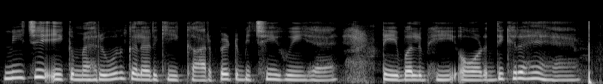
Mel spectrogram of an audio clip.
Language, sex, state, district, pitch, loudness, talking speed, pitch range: Hindi, female, Bihar, West Champaran, 215 Hz, -17 LUFS, 150 wpm, 205-245 Hz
